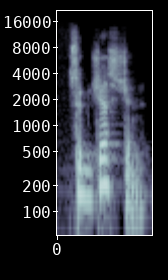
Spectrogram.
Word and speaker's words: suggestion: like juice and jump pronounce both sugest suggest and T N the T makes the CH sound so together sugestion suggestion put the stress on the second syllable he made a suggestion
